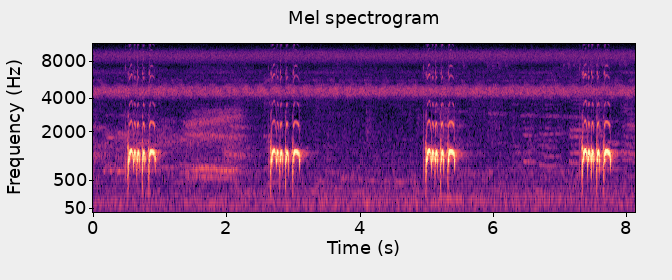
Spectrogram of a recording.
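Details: Local zebra dove singing as a lure bird: four short staccato coo phrases, each of about four quick notes, repeated roughly every two and a half seconds. A constant shrill tonal hum sounds in the background.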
